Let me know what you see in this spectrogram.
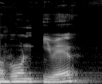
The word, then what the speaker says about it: Bon Iver: Pero una de esas, yo creo que no será mi responsabilidad, es que cada quien, pero eh, se llama Bon Iver. Bon Iver se pronuncia.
